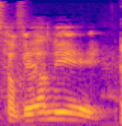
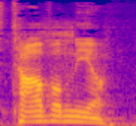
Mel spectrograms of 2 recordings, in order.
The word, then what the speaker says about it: Tavernier: He said your pronunciation of Tavernier drives him nuts. – Okay. – It's Tavernier. – It's Tavernier. – Tavernier, it's a French word.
